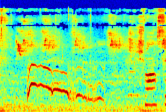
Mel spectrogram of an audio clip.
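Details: Tiny kitten in Istanbul, vocal while eating, gives a drawn-out wavering meow that steps slightly downward, then a shorter curling mew and brief tonal chirps near the end, over steady low background noise.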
